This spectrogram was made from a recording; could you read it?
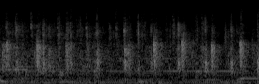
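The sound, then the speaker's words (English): An audience claps along in praise to God in a steady rhythm, roughly three crisp claps per second, fairly soft overall, with a faint low hum and sustained tone underneath and no one talking. “Come on, let's clap our hands and give God a praise.”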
